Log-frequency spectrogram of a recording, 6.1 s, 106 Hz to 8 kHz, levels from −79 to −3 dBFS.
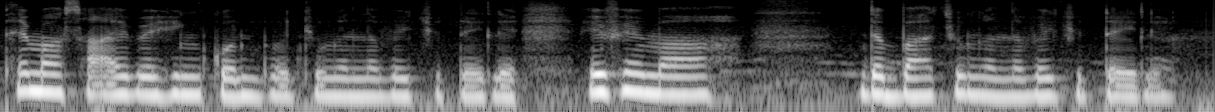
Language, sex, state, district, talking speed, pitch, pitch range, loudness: Wancho, male, Arunachal Pradesh, Longding, 160 wpm, 200 Hz, 190-210 Hz, -17 LUFS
